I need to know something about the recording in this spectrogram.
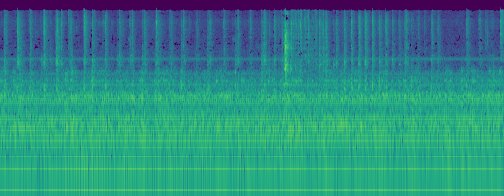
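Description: Rolled paper slips rattling inside a clear plastic bottle shaken by hand, a fast, even run of light taps and clicks against the plastic, with one louder knock a little past halfway.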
